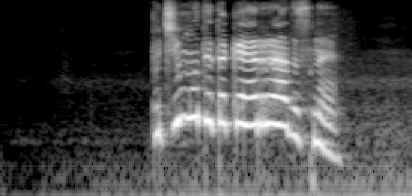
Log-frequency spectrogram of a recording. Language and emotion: Russian, positive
